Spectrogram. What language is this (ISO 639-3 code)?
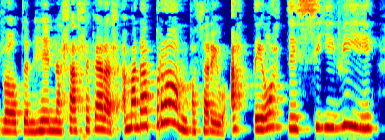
cym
